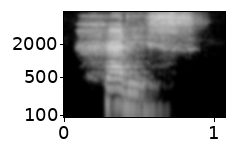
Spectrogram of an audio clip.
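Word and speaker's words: χάρις: A veces en los libros se encuentra escrita con H-A-R-I-S, pero yo prefiero mejor pronunciarla como con J, charis.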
